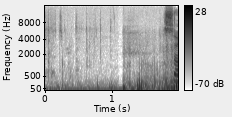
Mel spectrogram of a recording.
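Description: Microphone handling noise: a run of quick clicks and knocks, then heavier low thuds about a second in, as a live microphone is moved about. A woman starts speaking near the end.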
